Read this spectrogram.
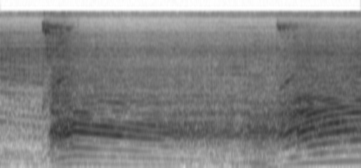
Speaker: terlihat jelas sekali suaranya sangat kasar dan getarannya berlebihan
